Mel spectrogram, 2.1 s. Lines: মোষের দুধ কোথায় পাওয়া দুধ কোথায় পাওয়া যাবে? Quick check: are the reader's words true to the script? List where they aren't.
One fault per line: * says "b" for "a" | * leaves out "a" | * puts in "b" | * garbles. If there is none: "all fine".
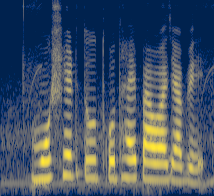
* leaves out "দুধ কোথায় পাওয়া"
